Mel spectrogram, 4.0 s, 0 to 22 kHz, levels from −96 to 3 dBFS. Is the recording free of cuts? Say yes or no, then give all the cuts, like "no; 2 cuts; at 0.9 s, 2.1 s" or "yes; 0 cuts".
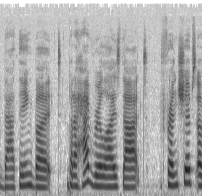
yes; 0 cuts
